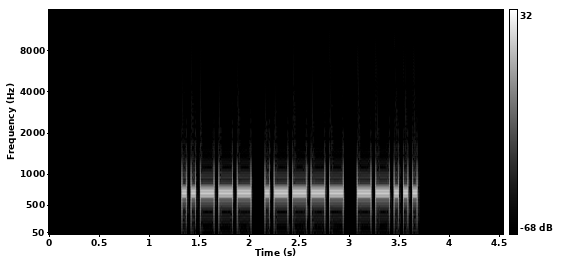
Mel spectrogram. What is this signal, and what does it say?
Morse code, heard as a keyed tone, about 27 wpm, 700 Hz. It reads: 217
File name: Speed-Racing - Three Letter-Number Combinations - 22wpm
